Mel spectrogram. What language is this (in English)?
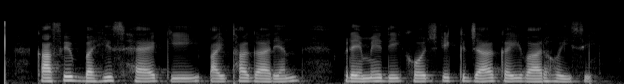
Punjabi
